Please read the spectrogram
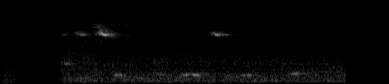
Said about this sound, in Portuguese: está tendo um barulho aí de passarinho e criança. É, daqui é o povo aqui na, no prédio.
